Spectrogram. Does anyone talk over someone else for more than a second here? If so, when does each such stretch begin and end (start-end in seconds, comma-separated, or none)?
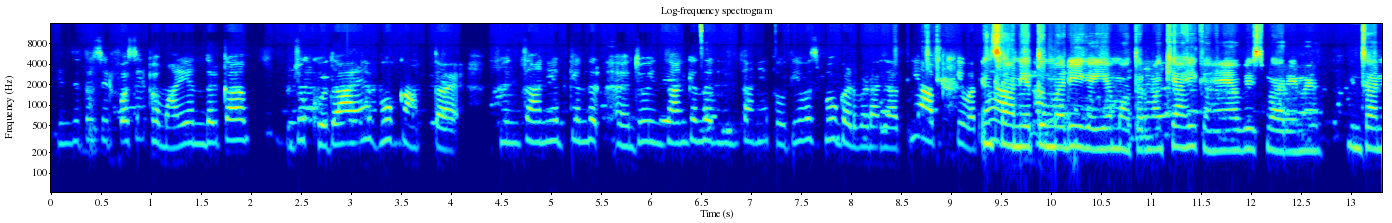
none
